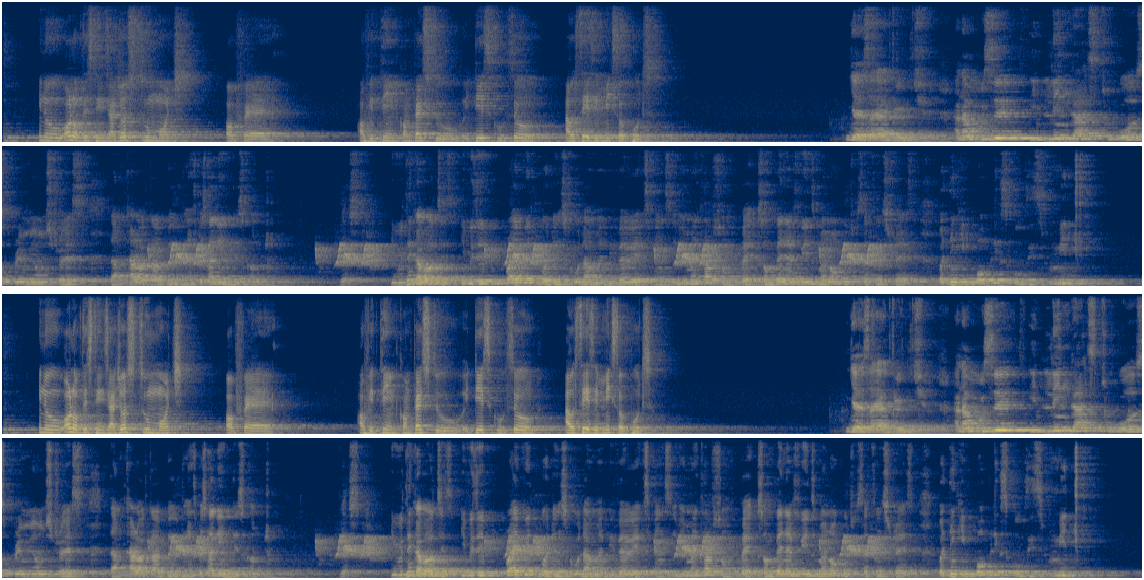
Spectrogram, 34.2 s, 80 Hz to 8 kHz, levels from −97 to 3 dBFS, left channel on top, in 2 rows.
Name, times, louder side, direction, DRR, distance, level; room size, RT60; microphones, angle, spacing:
voice 1, 0.5-2.7 3.4-4.1 5.4-8.0 8.4-9.7, right 4 dB, 65° right, 10 dB, 0.5 m, -27 dB
voice 2, 12.6-13.9 14.3-18.3 18.7-21.0 22.2-22.4 22.9-30.7 31.1-33.2, right 1 dB, 40° right, 6 dB, 1.5 m, -29 dB
Bird vocalization bird call bird song, 19.3-20.4 21.8-22.9 24.3-25.5 26.9-28.0 29.3-30.5, equal, 10° left, 2.6 m, -39 dB
18.0 x 13.5 x 4.7 m, 2.4 s
head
